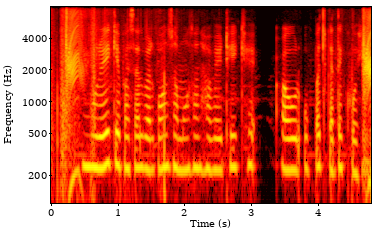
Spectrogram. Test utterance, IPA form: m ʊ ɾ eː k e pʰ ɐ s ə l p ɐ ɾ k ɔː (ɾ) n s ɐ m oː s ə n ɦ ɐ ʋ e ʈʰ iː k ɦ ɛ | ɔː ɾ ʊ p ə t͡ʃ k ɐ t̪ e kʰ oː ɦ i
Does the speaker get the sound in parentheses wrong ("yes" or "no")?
yes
